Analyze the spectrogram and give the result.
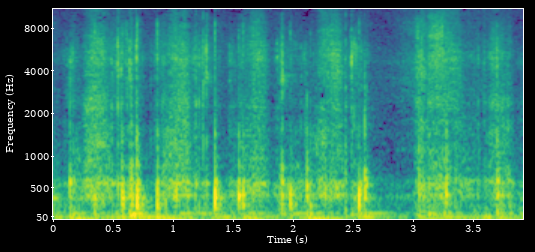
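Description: Fingertips tap and rub the rolled rims and walls of a row of empty paper/cardboard cups, nested loosely into a long, hollow horizontal stack held on a table. About ten dry, hollow taps with a papery midrange tone sound over a steady crinkly rubbing, each dying away at once with no ring.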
